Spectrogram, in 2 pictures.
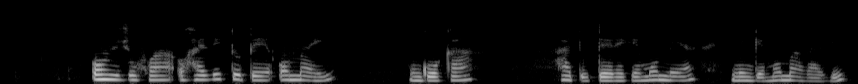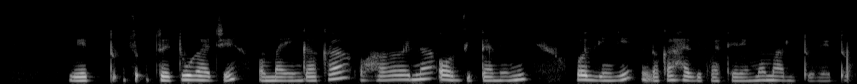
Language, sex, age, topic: Oshiwambo, female, 25-35, agriculture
